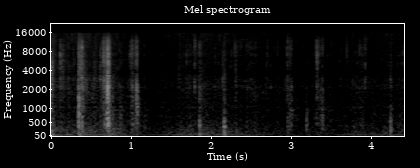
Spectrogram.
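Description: Near silence, with a few faint, brief clicks and rustles from trading card packs being handled, most of them in the first couple of seconds.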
